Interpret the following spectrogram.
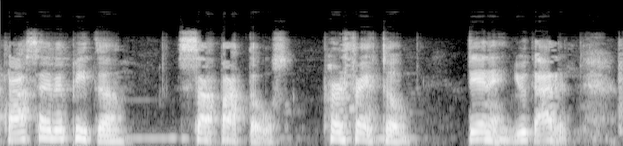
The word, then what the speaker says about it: zapatos: If the Z sounds like an S, how do you think you would pronounce that word? Can you see it? All right, clase, repita. Zapatos.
